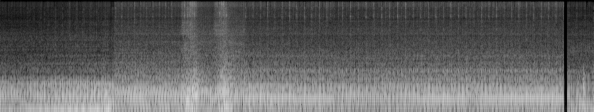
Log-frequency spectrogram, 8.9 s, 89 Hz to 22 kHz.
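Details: 1975 Vauxhall Viva HC four-cylinder, rebuilt and off the road since 1991, first start after carburettor work, warming up: it settles from a fast idle to a steady lower hum after a couple of blips and runs evenly without misses. Normal warm-up idle.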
